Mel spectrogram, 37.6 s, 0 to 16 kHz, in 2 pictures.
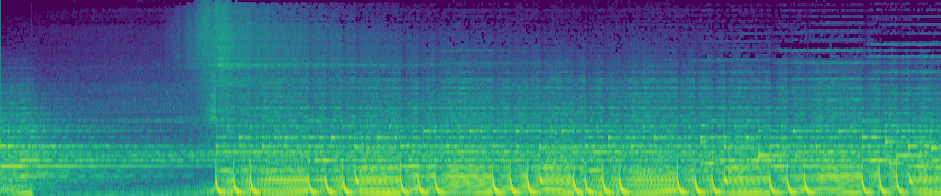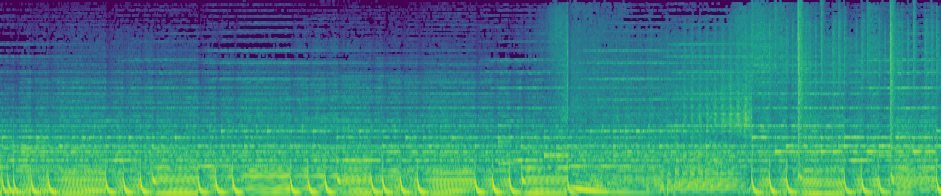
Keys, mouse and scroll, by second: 0.7 s, 3.8 click, 5.5 ctrl+r, 13.3 click, 14.8-15.2 scroll up 1, 16.2 scroll up 2, 16.7 ctrl+r, 18.9 click, 19.3 ctrl+r, 22.2 click, 22.8 ctrl+r, 23.8 right click, 24.7 s, 25.1 shift+z, 27.2 click, 27.9-28.9 shift+middle drag, 28.9 shift+scroll down 1, 30.4 ctrl+r, 31.8 right click, 32.6 s, 33.1 shift+z, 35.2 click, 35.7 scroll down 2, 36.1-36.7 shift+middle drag.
